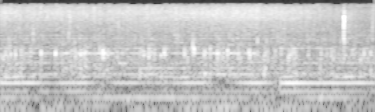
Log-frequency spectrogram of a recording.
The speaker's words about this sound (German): Was, du fauchst? Bestie. Willst du mir Angst machen? Bist doch eine gute Kaffeemaschine, nicht wahr?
